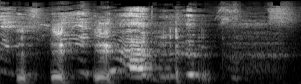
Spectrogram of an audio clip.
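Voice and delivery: high laugh through the word; giggling out a yes. Real, not acted. Laughing at the howling joke.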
